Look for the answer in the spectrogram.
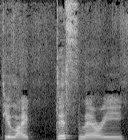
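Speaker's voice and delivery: ordinary delivery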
